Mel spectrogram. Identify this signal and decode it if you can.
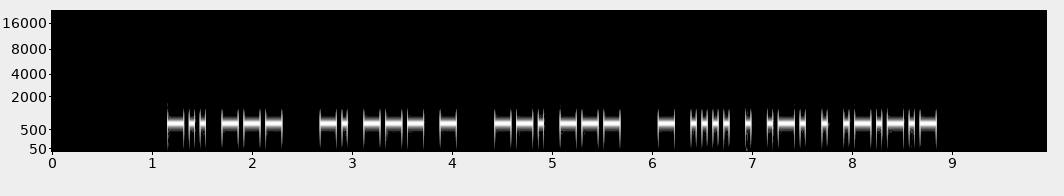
Morse code, heard as a keyed tone, about 22 wpm, 700 Hz. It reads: DO NOT GO THERE.
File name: practice / 22wpm / Sentences with 2-Word Phrases - 22wpm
